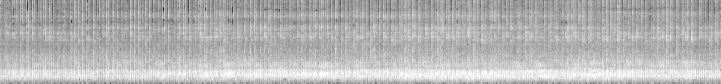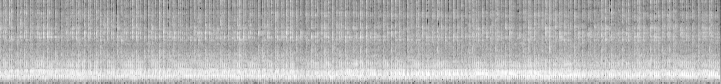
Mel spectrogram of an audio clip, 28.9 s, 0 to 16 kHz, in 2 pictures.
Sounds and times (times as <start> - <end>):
Medium engine (mid frequency): 0.0 - 28.8
Vehicle: 0.0 - 28.8.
